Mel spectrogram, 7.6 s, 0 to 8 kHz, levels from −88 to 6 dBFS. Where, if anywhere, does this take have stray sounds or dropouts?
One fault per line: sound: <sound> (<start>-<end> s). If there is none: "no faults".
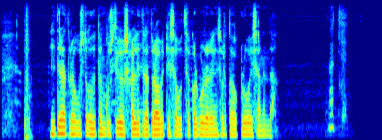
sound: thud (0.5-0.7 s)
sound: sneeze (6.5-7.0 s)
